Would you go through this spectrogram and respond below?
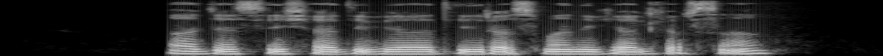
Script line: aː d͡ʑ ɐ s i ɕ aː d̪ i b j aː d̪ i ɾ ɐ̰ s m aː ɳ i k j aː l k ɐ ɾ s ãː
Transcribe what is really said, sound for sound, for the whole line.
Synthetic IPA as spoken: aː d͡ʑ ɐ s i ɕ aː d̪ i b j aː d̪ i ɾ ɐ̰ s m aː n i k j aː l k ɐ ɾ s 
